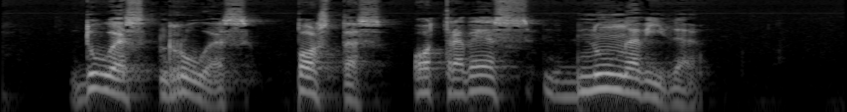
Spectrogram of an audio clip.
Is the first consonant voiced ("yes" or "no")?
yes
